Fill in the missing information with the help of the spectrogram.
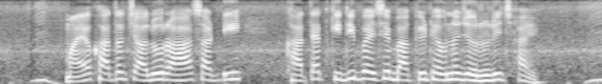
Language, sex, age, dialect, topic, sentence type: Marathi, male, 18-24, Varhadi, banking, question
